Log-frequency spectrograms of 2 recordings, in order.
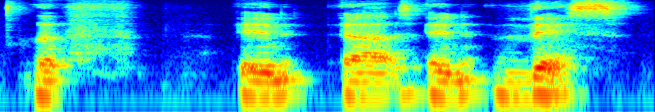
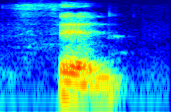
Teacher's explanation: So we've got the voiced version of this sound, that in this. Okay, and we've got the unvoiced, which is in words like thin.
